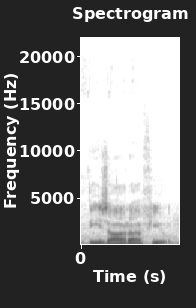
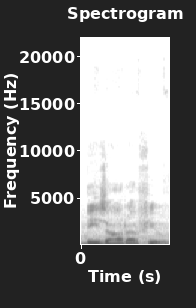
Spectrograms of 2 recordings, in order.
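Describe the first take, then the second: First: The R is a quick tapped sound. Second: The same.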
